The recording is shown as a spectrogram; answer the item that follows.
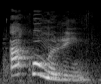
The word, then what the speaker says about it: aquamarine: अब आते हैं हम अपनी फाइनल पॉइंट पे, AQUAMARINE, जिसे हम प्रोनाउंस करते हैं एज एक्वामरीन। ए आधा क वा, एक्वा मरीन, एक्वामरीन। और एक्वामरीन कलर, एक्वा से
